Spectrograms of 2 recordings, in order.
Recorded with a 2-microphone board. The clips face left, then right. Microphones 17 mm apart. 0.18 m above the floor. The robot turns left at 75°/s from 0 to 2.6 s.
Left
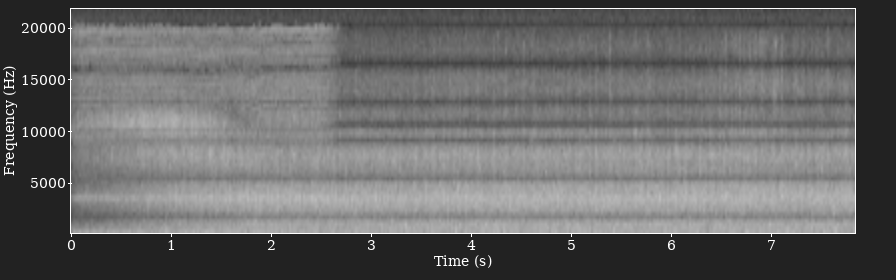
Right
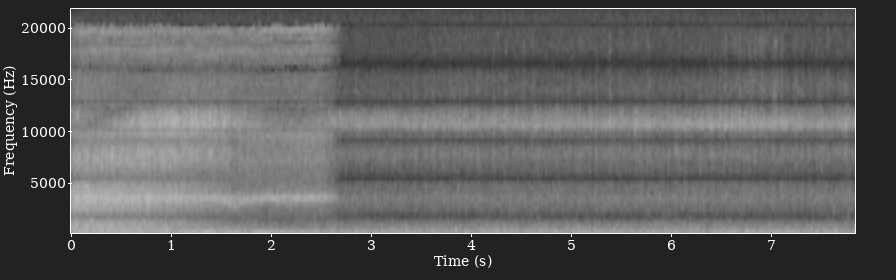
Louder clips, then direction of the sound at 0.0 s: Right 9 dB; 105° right.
